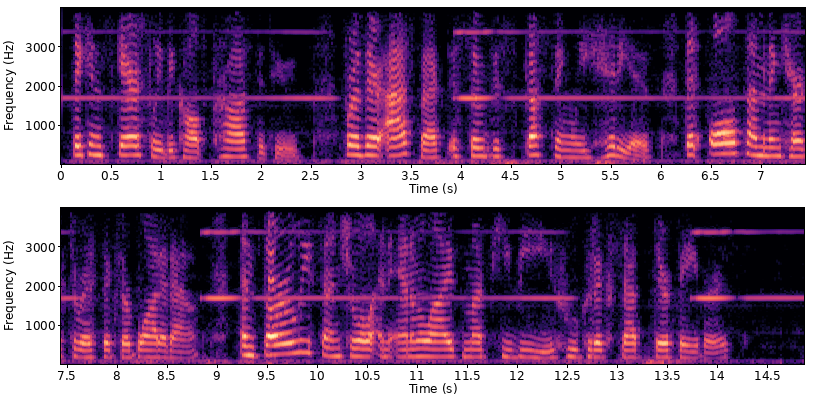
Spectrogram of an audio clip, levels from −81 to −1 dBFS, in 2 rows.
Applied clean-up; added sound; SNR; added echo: none; Wind instrument, woodwind instrument; 19 dB; none.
